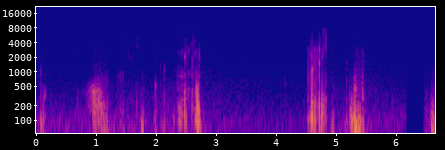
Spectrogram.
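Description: Low rumbling and gurgling bursts from the belly, several loud growls in a few seconds; ordinary stomach growling, a normal gut sound.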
